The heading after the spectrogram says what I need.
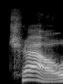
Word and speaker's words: Chao: And then I realized, I'm like, no, you're saying Chow, as I've been made to understand it, but cow. That's Well, because it's spelled similar to chaos without the S, right?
